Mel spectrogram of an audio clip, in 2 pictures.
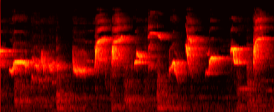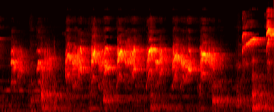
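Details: Oriental magpie-robin in rich, continuous song used to teach other songbirds: fast varied sequence of whistles, slurs, rasps and high chips, nearly without gaps, with a low hum beneath.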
